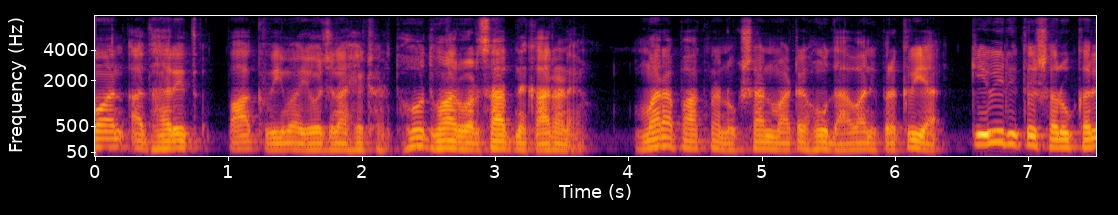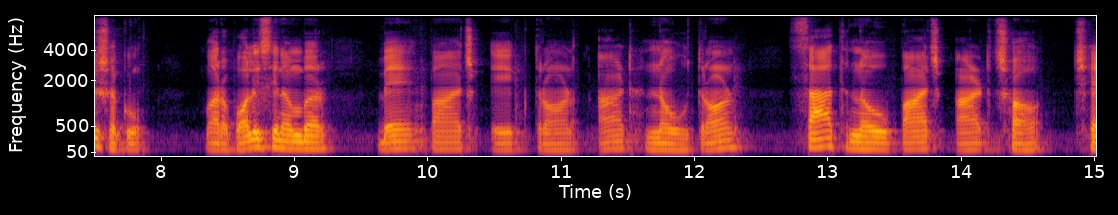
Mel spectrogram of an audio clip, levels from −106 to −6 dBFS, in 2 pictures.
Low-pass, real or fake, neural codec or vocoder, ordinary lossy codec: none; real; none; none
